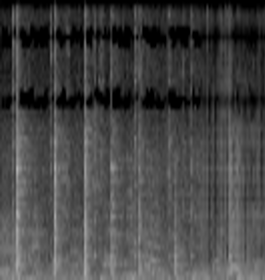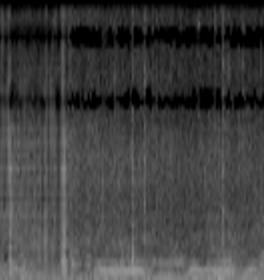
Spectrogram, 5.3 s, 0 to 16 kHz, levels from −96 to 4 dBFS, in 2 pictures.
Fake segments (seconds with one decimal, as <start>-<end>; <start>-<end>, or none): 2.0-3.3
